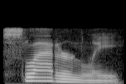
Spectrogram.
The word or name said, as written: slatternly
